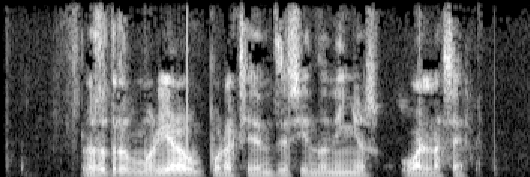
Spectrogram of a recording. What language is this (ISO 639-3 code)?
spa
